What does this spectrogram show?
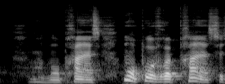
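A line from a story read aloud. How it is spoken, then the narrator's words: Anguished cry, old servant. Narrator (French): s'écria l'autre vieux serviteur de François, avec les signes de la plus violente douleur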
